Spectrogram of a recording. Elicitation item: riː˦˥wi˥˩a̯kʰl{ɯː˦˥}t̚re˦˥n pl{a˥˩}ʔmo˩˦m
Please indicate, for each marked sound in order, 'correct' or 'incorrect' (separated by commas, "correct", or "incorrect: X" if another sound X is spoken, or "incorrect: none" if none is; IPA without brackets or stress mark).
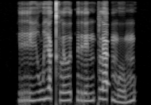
incorrect: ɤː˦˥, correct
